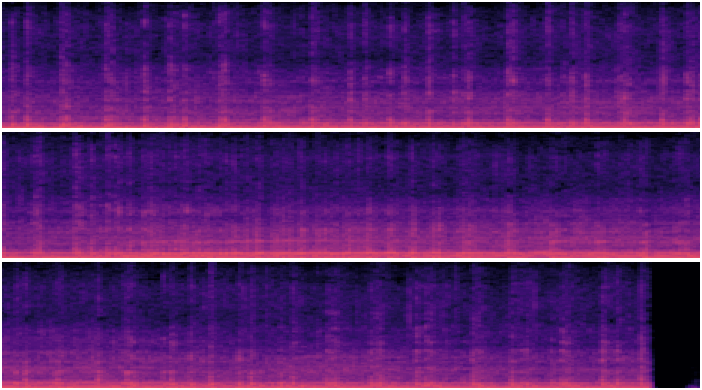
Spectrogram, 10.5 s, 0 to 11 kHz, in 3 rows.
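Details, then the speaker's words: Used outboard, compression 90 PSI both cylinders, previously winterized and fogged by owner, only missing handle replaced: restarts readily, good water flow, steady run with brief rev rise and fall, no knocks or rattles; running normally. "fires right back up good water just give us some RPMs and"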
